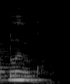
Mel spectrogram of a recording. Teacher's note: o rotacismo, que consiste na substituição da lateral L pela vibrante R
